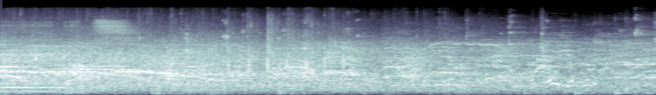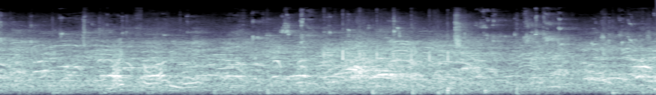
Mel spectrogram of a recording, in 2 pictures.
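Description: Live game sound in a basketball gym: a basketball dribbling on the hardwood court over steady crowd chatter.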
